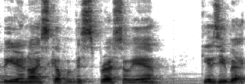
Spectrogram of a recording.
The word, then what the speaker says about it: espresso: A lot of native speakers make a mistake with this. They say espresso. Espresso. I guess they get confused by the word express, meaning they get a shot of coffee and it gives them the caffeine really quickly. Espresso. But it should be pronounced espresso.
